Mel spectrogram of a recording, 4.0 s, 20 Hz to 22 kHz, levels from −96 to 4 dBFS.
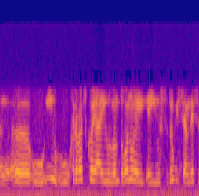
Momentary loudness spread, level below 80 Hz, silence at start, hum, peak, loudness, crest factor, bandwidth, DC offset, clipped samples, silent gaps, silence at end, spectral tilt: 7 LU; -52 dBFS; 0 s; none; -10 dBFS; -23 LUFS; 14 dB; 4.3 kHz; under 0.1%; under 0.1%; none; 0 s; -6 dB/octave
